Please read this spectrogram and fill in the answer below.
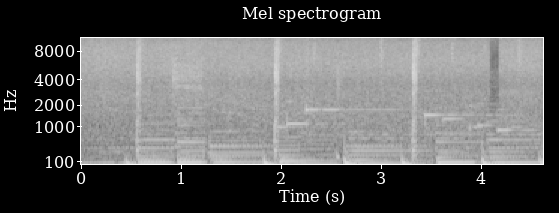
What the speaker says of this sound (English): We are at the Waterfall La Paz. The first waterfall.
